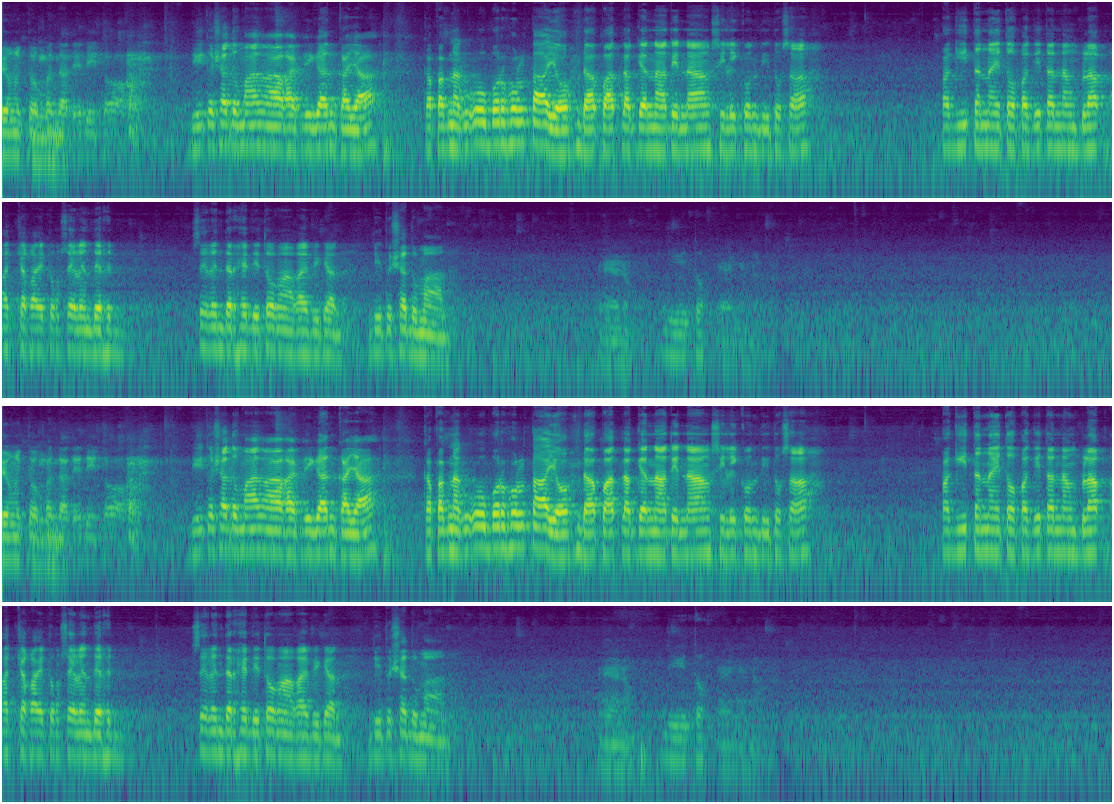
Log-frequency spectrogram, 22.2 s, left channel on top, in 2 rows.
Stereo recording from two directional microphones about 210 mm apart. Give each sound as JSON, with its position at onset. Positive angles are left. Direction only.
{"t": 0.0, "sound": "a man's voice", "side_deg": 0}
{"t": 1.9, "sound": "a man's voice", "side_deg": 0}
{"t": 9.4, "sound": "a man's voice", "side_deg": -5}
{"t": 14.8, "sound": "speech", "side_deg": 15}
